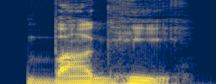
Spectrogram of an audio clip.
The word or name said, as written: बाघी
